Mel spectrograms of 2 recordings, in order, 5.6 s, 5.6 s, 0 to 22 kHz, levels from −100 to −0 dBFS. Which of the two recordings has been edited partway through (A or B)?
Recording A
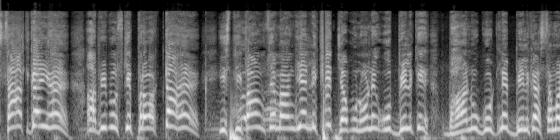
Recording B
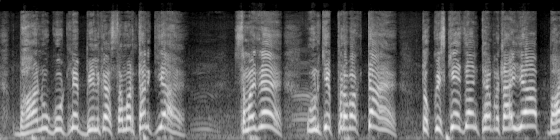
A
